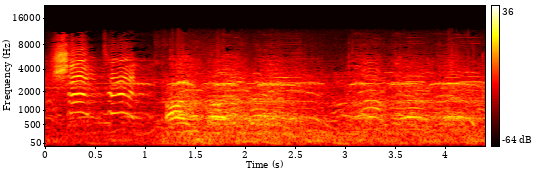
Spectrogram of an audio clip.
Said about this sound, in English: The annual shipment is always a protest magnet, but this year there was even wider support as the train load, which protesters dubbed Chernobyl on wheels, drew huge crowds shouting, "Shut the plants down."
